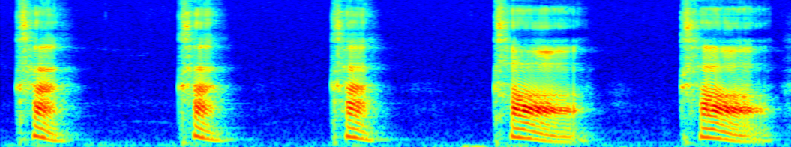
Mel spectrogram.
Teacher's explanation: So as you try to say the K sound, ka, ka, ka, ka, ka, the vocal cords stay open and they don't vibrate. But what you do feel in your throat is a buildup of air, which is then expelled as you produce the sound. And this is what we call aspiration, and we'll talk more about this a little later.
